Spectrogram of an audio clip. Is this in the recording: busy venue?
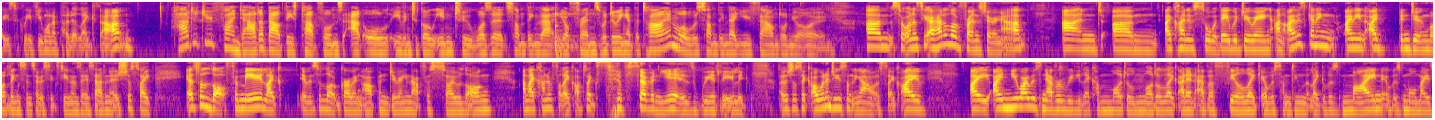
no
